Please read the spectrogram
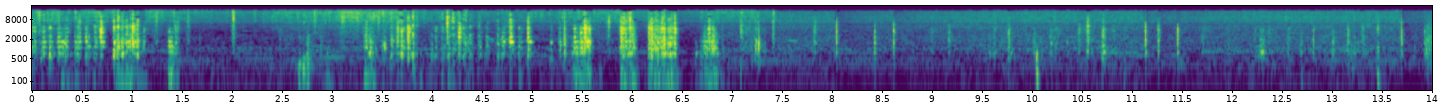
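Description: Kitchen knife cutting hard-boiled eggs on a cutting board: a run of light taps of the blade striking the board. In the first half, louder bursts of clatter break in among the taps.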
